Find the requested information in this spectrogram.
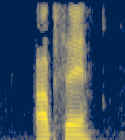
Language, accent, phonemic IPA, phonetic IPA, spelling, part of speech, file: Armenian, Eastern Armenian, /ɑpʰˈse/, [ɑpʰsé], ափսե, noun, Hy-ափսե.ogg
- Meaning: 1. plate 2. tray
